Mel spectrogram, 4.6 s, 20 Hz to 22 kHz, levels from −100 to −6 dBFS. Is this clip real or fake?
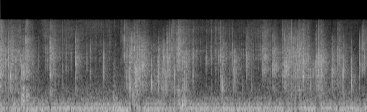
real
